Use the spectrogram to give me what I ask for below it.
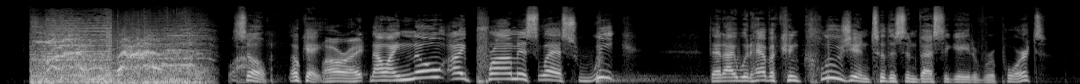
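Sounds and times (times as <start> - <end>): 
movie scream from Solo and The Last Jedi: 0.3 - 2.2
speech: 2.4 - 6.4, 7.1 - 10.6.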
